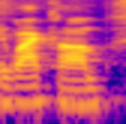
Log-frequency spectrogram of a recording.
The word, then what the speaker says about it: Wacom: or how to say it but I say why com and i've got an older cintiq 24 you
